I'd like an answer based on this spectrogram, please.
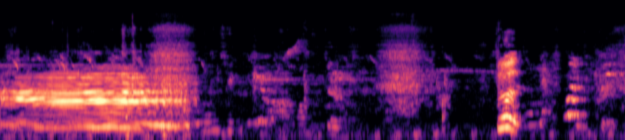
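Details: Aggressive cow being let out of its pen and back in, giving one long, steady, low moo of about two seconds, followed by scattered human voices and short noises in the background.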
